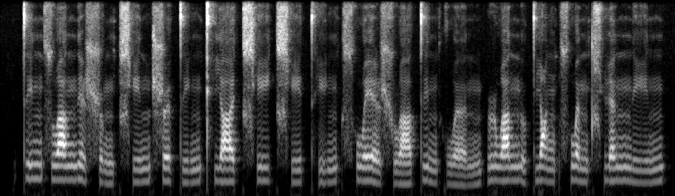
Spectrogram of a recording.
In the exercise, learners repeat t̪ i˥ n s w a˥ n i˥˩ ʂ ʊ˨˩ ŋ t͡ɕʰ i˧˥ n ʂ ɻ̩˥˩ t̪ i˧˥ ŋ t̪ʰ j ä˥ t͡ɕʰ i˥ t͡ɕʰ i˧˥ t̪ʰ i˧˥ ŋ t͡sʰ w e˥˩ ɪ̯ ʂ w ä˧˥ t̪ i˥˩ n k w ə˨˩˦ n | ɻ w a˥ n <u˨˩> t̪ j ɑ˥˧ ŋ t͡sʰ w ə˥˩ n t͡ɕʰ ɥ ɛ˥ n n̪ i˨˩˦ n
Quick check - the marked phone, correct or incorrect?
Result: correct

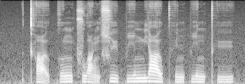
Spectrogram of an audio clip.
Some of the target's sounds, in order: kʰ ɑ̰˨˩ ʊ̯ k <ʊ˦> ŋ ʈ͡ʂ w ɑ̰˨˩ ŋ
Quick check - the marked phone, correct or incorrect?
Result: correct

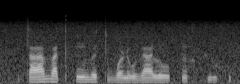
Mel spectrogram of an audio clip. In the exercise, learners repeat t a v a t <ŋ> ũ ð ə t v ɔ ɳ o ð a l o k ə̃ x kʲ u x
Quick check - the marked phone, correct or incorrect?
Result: incorrect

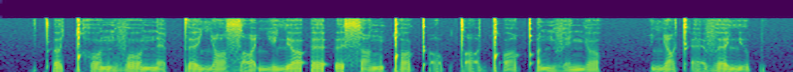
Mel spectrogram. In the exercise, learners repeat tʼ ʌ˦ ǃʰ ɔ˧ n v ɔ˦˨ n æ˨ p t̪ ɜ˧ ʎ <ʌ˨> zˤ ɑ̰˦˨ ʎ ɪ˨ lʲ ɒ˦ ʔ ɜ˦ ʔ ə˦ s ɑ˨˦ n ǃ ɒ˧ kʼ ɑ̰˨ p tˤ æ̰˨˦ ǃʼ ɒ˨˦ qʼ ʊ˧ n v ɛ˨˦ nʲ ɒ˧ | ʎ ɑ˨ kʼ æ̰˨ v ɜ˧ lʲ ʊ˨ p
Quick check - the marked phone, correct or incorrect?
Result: incorrect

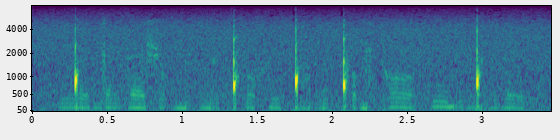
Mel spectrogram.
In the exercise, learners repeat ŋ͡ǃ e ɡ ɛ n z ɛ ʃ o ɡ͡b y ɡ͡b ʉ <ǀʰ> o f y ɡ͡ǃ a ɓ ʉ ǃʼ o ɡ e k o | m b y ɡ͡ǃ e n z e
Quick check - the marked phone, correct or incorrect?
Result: incorrect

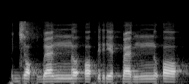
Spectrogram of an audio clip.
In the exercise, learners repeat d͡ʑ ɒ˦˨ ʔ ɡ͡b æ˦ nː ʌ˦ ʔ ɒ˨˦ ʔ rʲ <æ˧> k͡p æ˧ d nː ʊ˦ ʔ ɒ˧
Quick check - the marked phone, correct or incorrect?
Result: correct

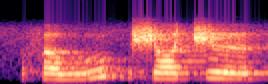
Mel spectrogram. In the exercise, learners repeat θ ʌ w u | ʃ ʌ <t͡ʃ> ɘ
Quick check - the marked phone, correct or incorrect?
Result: correct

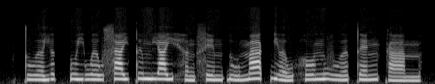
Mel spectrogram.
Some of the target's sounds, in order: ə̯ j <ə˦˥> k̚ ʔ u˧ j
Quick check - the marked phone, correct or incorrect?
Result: correct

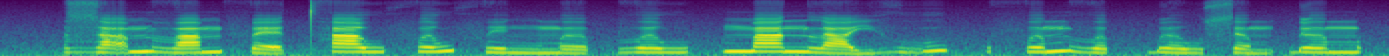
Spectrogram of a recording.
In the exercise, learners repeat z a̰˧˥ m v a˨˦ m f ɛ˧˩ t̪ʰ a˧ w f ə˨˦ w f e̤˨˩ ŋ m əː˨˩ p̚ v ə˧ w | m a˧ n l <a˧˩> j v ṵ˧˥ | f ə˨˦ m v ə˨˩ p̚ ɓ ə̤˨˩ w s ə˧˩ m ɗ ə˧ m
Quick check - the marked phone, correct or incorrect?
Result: correct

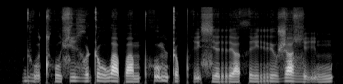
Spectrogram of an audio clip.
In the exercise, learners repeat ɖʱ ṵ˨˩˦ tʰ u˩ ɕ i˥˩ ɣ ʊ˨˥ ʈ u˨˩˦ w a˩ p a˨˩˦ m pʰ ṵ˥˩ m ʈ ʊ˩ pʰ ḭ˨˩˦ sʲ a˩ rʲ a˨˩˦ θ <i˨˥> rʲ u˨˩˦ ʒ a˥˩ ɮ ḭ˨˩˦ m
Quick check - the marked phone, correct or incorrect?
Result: incorrect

